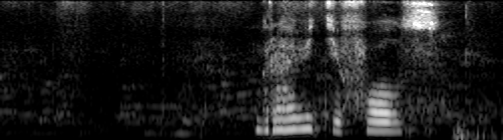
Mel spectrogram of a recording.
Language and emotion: Russian, neutral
